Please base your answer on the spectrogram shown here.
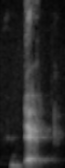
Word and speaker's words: debt: improve your pronunciation skills let's start with debt yes it's not debt it is that actually same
